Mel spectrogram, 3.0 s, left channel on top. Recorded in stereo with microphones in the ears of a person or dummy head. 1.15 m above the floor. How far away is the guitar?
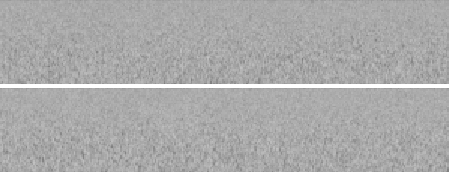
No guitar in this recording.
